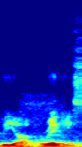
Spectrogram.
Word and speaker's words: Via Regis: Regis this way but it's Regis because it's Latin okay the Romans all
